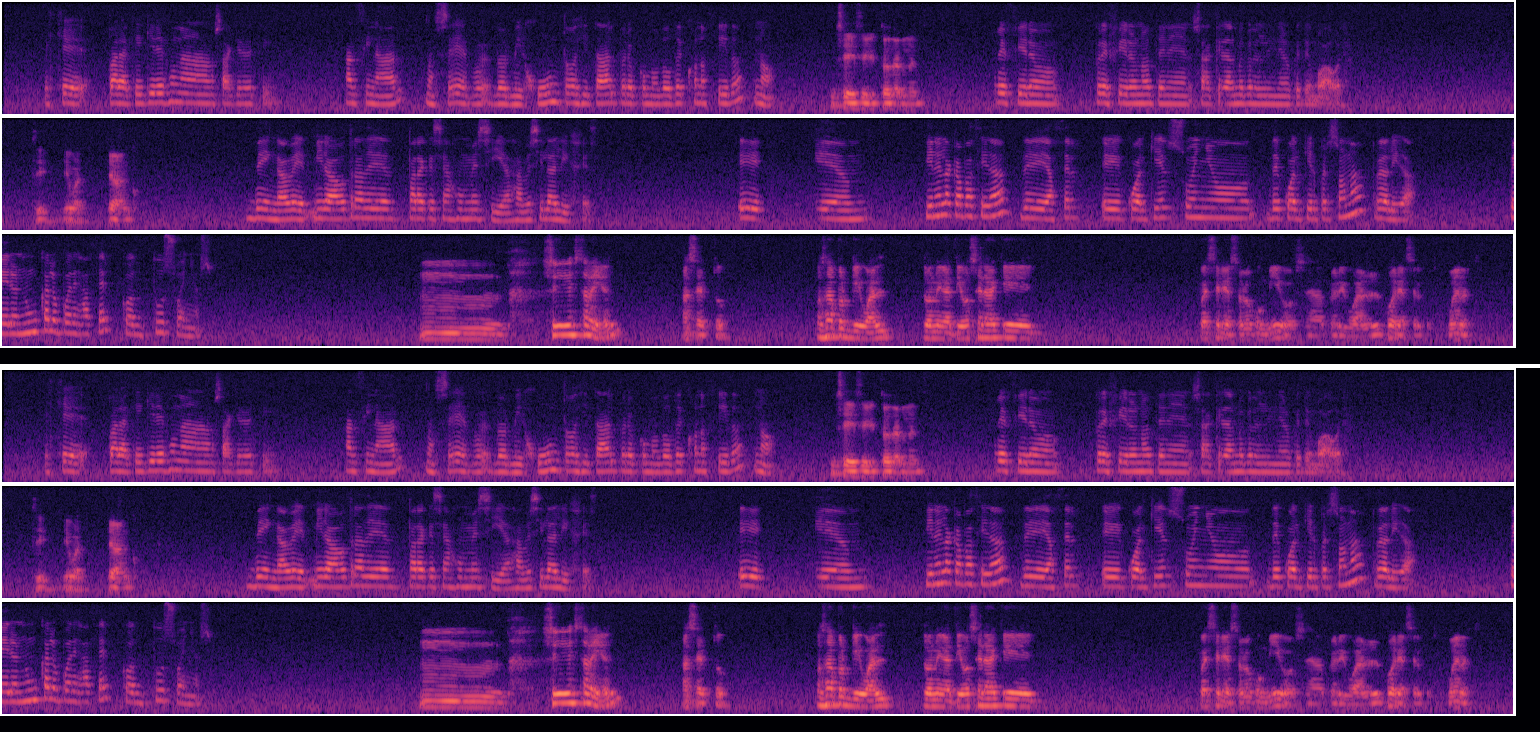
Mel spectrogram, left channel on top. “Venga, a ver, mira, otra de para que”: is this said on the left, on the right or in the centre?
Left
